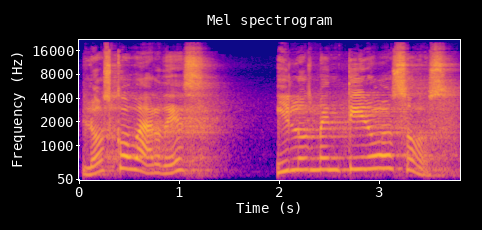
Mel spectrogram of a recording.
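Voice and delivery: muy despacio, "cobardes" alargado y subiendo; lectura lenta y marcada. Shown as a demonstration. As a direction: leer el versículo palabra por palabra. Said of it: "lo leí despacio". (pausado, recalcando "cobardes" y "mentirosos")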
